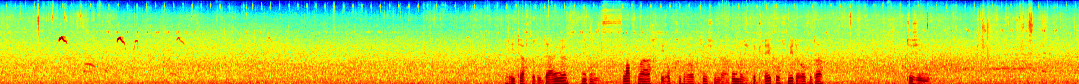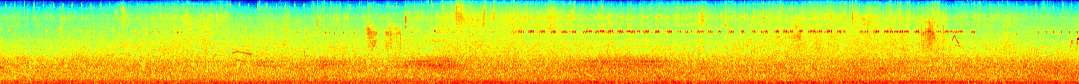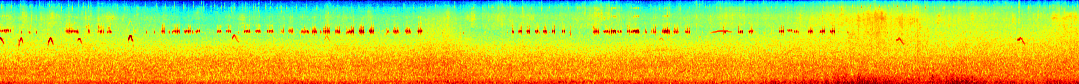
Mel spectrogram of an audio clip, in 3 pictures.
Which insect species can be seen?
Gryllus bimaculatus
